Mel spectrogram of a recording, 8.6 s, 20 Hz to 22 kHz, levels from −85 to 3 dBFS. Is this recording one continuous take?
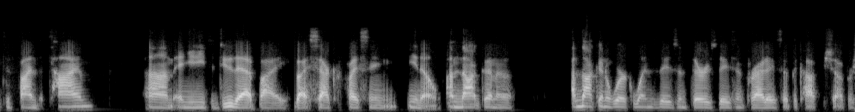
no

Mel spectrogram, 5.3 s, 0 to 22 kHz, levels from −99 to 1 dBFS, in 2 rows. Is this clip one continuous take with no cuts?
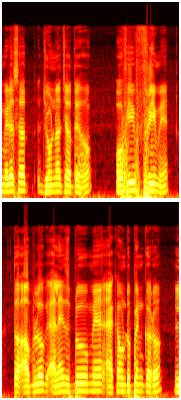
yes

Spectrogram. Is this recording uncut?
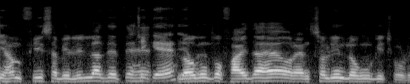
no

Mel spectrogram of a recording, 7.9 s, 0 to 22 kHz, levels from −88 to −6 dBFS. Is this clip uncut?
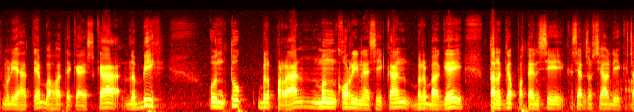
yes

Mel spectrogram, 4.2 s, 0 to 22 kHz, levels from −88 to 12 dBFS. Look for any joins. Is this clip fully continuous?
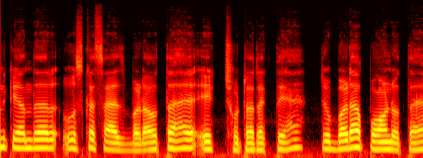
yes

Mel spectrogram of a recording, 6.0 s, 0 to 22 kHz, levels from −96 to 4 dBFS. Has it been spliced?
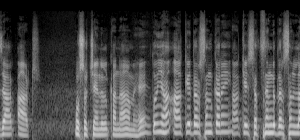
yes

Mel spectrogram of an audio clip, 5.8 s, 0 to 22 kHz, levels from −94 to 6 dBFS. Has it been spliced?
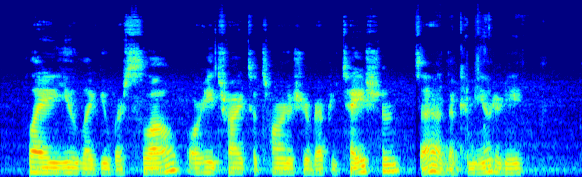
yes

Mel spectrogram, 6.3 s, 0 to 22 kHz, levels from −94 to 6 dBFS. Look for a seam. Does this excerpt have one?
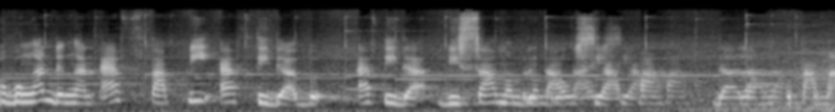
no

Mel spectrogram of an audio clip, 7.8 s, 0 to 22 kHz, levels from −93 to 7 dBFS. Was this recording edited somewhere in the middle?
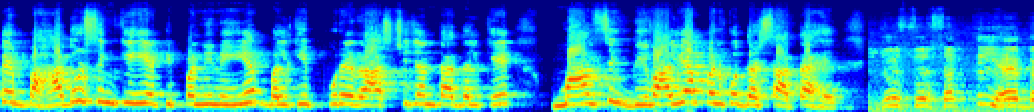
yes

